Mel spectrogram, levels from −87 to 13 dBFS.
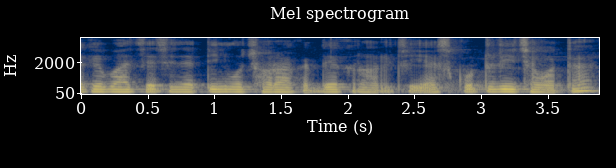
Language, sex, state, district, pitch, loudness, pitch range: Maithili, male, Bihar, Madhepura, 130 Hz, -16 LUFS, 120-135 Hz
